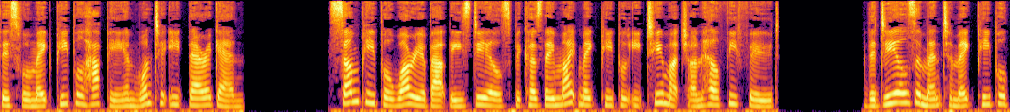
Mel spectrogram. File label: English Beginner FAST Reading; Fast Food Places Offer Deals to Attract Customers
